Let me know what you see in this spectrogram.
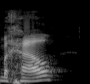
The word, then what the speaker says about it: Michal: I, okay, it's technically pronounced Michal.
